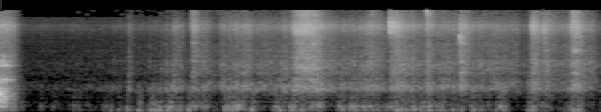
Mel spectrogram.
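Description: A person quietly smelling a glass of beer held to his face: faint, irregular sniffs and small handling sounds, starting about a second in.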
